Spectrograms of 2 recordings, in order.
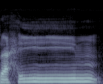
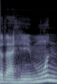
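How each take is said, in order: First: رحیم with long held "ī", closing on bare "m"; final mim sakin. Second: رحیمون with a full "-mon" ending; tanween "on" sounded. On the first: Teacher shows stopping at verse end, رحیم slowly with vowelless "m". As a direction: stretch رحیم and hum shut on "m", no vowel. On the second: Teacher names the form not wanted when stopping, رحیمون with tanween "-on". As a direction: pronounce the final "on" of رحیمون. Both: Shown as a demonstration.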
